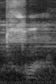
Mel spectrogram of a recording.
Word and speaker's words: Troyes: There's no way that's how that's pronounced. In French, it is pronounced Troyes.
